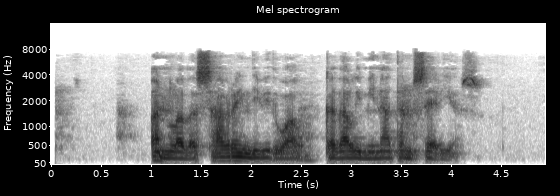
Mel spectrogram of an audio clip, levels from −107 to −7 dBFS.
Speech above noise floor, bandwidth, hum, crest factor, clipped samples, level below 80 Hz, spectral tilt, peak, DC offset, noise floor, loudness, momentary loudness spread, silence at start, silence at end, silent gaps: 47 dB; 8 kHz; none; 20 dB; under 0.1%; -56 dBFS; -5 dB/octave; -4 dBFS; under 0.1%; -69 dBFS; -22 LUFS; 9 LU; 0.05 s; 0.65 s; none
